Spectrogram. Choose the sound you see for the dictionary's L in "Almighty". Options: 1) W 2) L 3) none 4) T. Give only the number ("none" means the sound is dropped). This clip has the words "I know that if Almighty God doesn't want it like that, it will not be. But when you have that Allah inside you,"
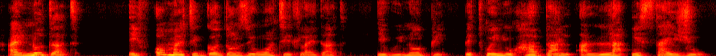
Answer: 2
